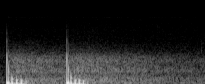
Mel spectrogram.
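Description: Two deep thuds about 0.7 seconds apart, the first at the very start; each is heaviest in the bass and dies away over a fraction of a second.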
